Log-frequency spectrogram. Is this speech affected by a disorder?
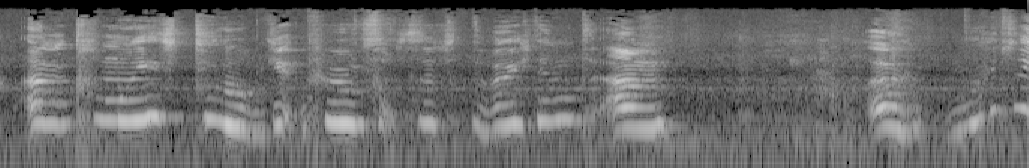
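Yes: cerebral palsy.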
